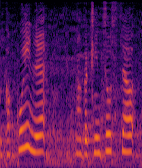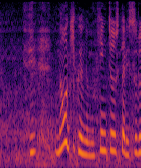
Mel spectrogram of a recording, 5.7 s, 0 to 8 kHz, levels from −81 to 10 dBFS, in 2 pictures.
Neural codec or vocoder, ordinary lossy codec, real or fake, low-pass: codec, 16 kHz, 4 kbps, FunCodec, trained on Chinese and English, 50 frames a second; none; fake; none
